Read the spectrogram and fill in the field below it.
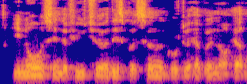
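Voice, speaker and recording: At a moderate pace, a man with a Malaysian accent talks at a fairly low pitch. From Malaysia, Kuala Lumpur. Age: 70s. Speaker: Buddhist monk. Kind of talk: dharma talk to youth group. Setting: talk to audience. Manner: frequent filler 'uh'.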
